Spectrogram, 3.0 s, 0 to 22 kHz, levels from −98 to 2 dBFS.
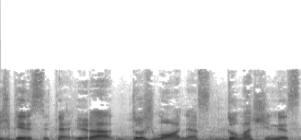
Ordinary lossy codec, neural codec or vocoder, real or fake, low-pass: MP3, 48 kbps; codec, 44.1 kHz, 3.4 kbps, Pupu-Codec; fake; 14.4 kHz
